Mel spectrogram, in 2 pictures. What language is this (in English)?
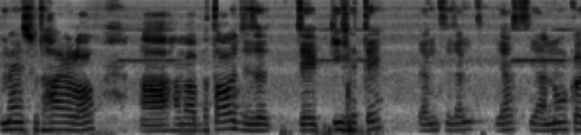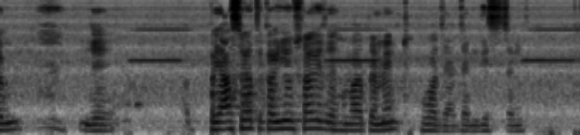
Maithili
